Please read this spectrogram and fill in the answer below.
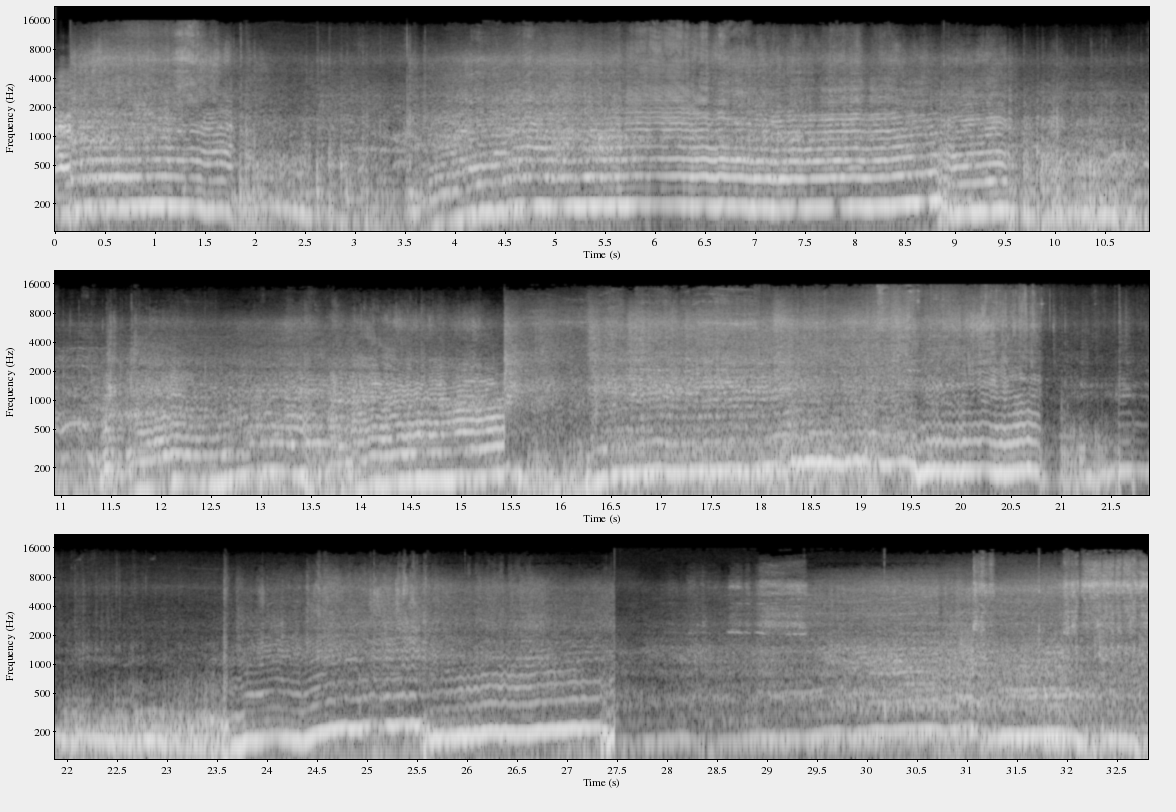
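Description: Rally cars' engines revving hard through the gears on gravel stages, the pitch climbing and falling back with each gear change, over the hiss of tyres on loose gravel. The sound changes abruptly several times as one car's pass gives way to another.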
